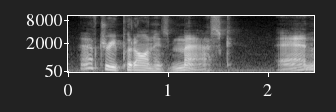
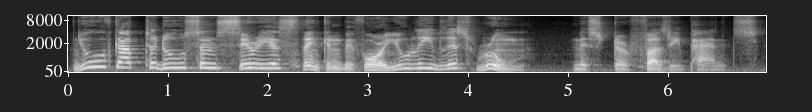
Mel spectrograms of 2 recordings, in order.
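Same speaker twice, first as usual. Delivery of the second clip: high-pitched motherly lecture, dropping at the end; lecturing; 7 semitones higher than usual. A narrator's reading. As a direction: lecture a kitten sternly, starting high. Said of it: "The lecture went on and on".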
